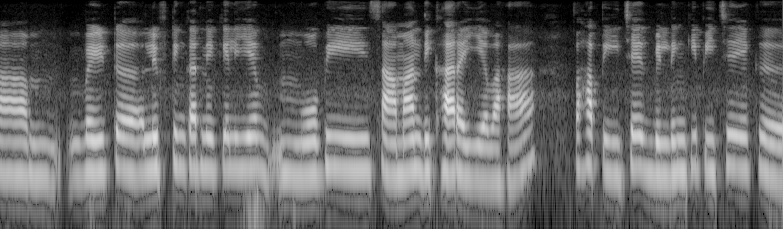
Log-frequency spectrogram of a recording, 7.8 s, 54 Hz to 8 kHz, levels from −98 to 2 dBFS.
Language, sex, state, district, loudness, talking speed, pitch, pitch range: Hindi, female, Haryana, Charkhi Dadri, -21 LUFS, 155 wpm, 190 Hz, 180-200 Hz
